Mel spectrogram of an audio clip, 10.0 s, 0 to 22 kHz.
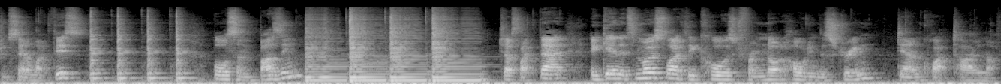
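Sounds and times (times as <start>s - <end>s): acoustic guitar strums with buzzing: 0.8s - 2.0s, 2.9s - 5.0s.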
